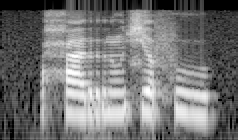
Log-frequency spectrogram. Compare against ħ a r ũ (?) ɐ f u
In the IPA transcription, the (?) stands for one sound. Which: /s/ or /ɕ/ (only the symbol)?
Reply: ɕ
